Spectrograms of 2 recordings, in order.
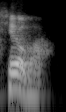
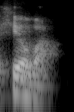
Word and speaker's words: Jehová: español empezaron a llamar Jehová porque era mucho más fácil llamarle Jehová la W como una B la H como en español no la pronunciamos no la pronuncian y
